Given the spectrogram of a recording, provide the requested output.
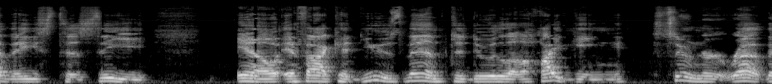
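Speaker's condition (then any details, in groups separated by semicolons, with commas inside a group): Brain injury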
